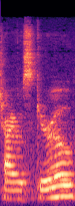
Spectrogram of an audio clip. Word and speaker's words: chiaroscuro: And that's something that I didn't know that, well, I knew that there's like the concept of, I think it's chiaroscuro is how you pronounce it, in painting, but I had never really heard anything about it in the sense of pattern making.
